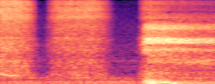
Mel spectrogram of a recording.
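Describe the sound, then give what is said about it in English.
Slow breathing through a constricted throat, giving a hoarse, windy rasp: three long airy breaths separated by short gaps, the last one louder and rougher with a thin whistling edge. “You can constrict your throat a bit when you breathe out to get that wind pipe-ish sound.”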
